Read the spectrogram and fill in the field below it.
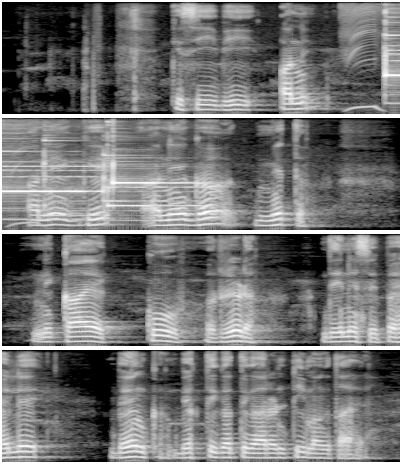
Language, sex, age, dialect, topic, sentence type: Hindi, male, 31-35, Kanauji Braj Bhasha, banking, statement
